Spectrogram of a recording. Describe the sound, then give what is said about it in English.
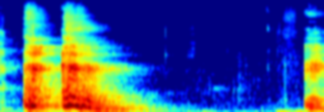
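A person clearing their throat and coughing: two harsh, loud rasping bursts close together, a pause of about a second, then a shorter rough burst. “It's my throat. So now, it's okay. I'm not coughing anymore.”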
